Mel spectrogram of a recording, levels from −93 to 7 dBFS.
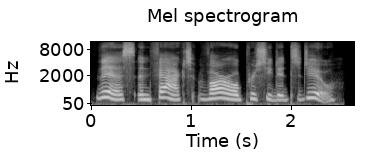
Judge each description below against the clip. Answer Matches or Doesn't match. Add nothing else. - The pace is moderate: Matches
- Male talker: Doesn't match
